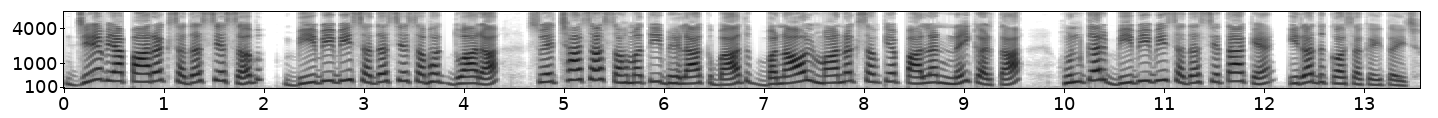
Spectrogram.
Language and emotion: Maithili, neutral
